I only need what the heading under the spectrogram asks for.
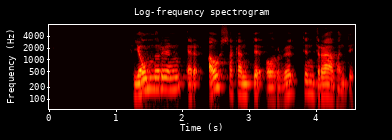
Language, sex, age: Icelandic, male, 40-49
